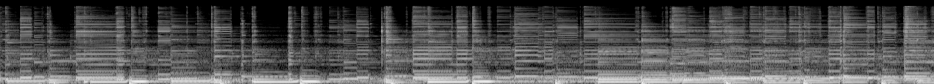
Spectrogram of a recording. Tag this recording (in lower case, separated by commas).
music, strum, blues, plucked string instrument, guitar, musical instrument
